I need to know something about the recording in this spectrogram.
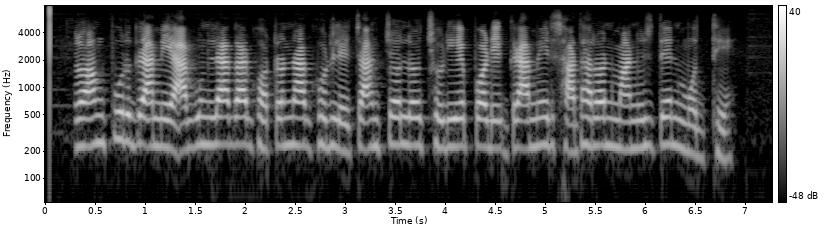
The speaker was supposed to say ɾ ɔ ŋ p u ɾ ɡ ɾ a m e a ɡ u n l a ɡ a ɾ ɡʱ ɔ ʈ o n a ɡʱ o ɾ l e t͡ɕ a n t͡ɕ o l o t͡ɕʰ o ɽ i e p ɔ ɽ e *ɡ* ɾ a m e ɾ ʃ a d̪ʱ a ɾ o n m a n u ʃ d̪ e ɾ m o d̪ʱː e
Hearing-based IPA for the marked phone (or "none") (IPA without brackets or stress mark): ɡ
